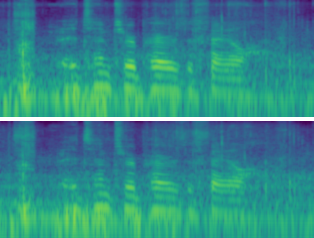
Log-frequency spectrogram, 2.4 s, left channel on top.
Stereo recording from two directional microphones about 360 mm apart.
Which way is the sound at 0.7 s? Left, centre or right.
Left.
